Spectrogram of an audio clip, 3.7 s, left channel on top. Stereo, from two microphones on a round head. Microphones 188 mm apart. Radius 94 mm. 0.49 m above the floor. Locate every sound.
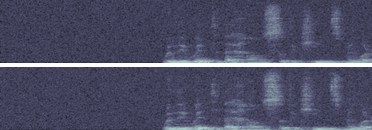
1.6 s a man speaking: 60° right (ahead or behind), 2 m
